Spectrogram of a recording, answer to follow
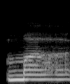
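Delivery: "Ma" held high and level; first tone. Shown as a demonstration. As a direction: sustain "Ma" on one high note. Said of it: "the first tone".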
